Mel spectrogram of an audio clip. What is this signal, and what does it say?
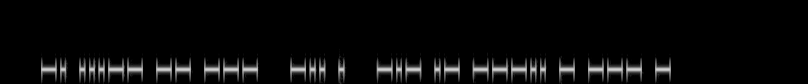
Morse code, heard as a keyed tone, about 25 wpm, 700 Hz. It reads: N3MO DE KA8TOT
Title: USA Callsign DE Callsign 25wpm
